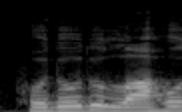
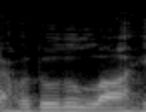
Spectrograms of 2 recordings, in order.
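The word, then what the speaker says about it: حدود الله: അതുകൊണ്ടാണ് അള്ളാഹി എന്ന് എഴുതിയത് ഹുദൂദു അള്ളാഹു എന്ന് പറയില്ല ഹുദൂദുള്ളാഹി എന്നാണ് പറയുക വമൈ യത്ത അവിടെ മൻ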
